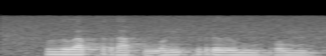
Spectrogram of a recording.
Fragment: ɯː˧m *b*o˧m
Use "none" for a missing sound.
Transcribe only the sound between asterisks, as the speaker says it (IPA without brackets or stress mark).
b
